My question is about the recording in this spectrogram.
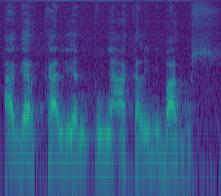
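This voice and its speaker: A man's voice: a little high, normal speed, a little mellow. A man from Indonesia, a religious scholar teaching on a TV talk show, explaining points and reciting Arabic verses in a chanting cadence.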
